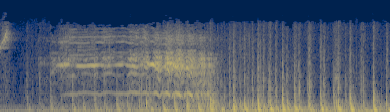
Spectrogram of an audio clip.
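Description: A horse whinnies loudly for a couple of seconds, its wavering cry rising and falling, then gives way to a steady, rhythmic clatter of hooves close by.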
